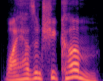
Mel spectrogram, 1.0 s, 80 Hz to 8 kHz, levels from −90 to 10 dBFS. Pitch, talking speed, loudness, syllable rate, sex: 165 Hz, 230 wpm, -17 LUFS, 4.4 syllables/s, male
